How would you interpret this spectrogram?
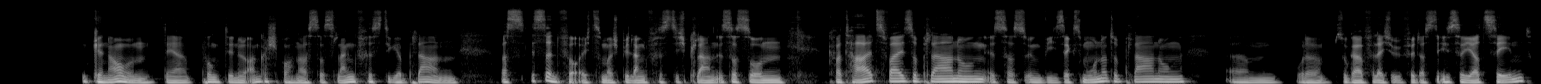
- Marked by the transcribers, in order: other background noise
- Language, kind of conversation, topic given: German, advice, Wie kann ich die Finanzen meines Start-ups besser planen und kontrollieren?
